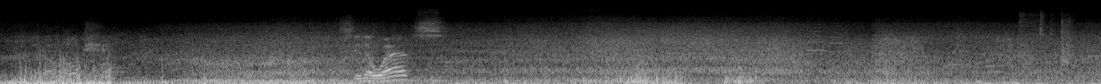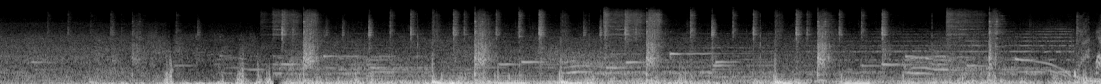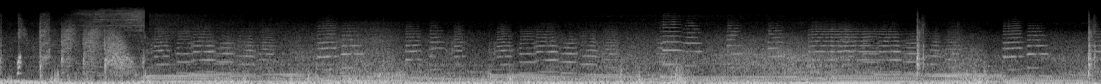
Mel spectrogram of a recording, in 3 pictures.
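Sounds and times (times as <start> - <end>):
sea: 0.0 - 33.0
traffic noise: 0.0 - 33.0
wind buffeting microphone: 0.0 - 33.0
background music with steady beat: 1.0 - 2.5, 5.0 - 5.4, 9.8 - 33.0.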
